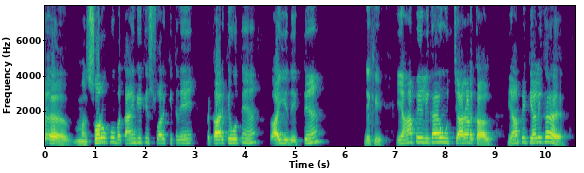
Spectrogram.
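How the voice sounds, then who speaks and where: A woman teaching a Hindi grammar lesson for exam preparation, explaining slowly and repeating points with questions to her viewers. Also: fairly high pitch.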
